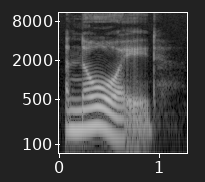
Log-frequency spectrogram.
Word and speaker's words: annoyed: We have annoyed. Annoyed. You hear the stress on the second syllable. The first syllable is a schwa. It's very weak.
